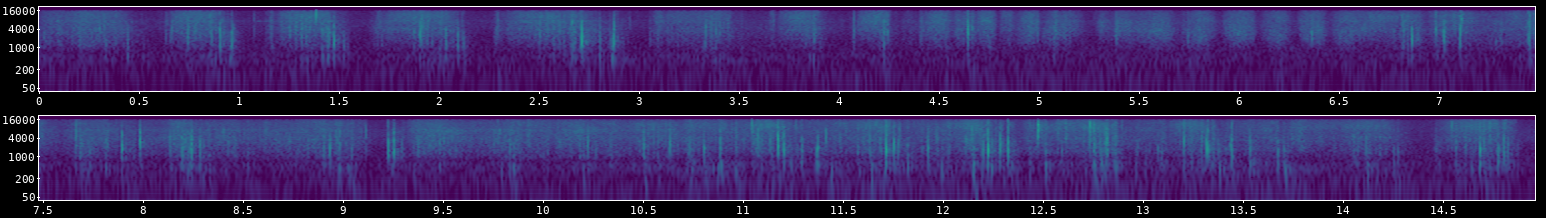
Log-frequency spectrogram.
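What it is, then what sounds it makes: Denim jeans scratched. Long painted nails, with rings on the fingers, scratch and rub worn black cotton denim skinny jeans around the back waistband and pocket area. The result is a quiet, steady stream of dry, bright rasping and scratching strokes at an uneven rhythm, with almost no low end and no ring after each stroke.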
